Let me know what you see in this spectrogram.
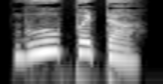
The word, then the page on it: ಭೂಪುಟ: bhū puṭa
